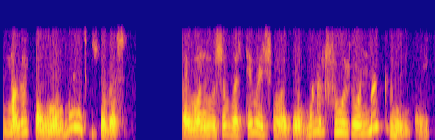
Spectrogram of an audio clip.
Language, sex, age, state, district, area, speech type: Kashmiri, male, 60+, Jammu and Kashmir, Srinagar, urban, conversation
